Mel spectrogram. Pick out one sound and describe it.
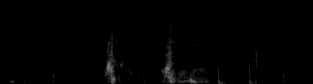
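A sword swings and strikes a creature with a sharp swoosh.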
